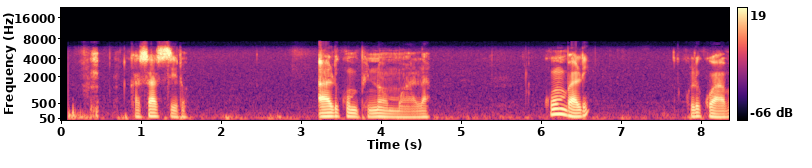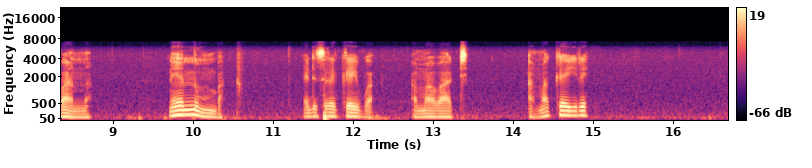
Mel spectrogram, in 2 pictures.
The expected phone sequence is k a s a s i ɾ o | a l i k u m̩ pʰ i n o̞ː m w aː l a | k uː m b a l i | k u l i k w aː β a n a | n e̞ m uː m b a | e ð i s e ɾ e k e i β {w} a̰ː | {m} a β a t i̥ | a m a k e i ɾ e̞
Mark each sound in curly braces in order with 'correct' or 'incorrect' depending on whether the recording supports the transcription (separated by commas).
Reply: correct, correct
